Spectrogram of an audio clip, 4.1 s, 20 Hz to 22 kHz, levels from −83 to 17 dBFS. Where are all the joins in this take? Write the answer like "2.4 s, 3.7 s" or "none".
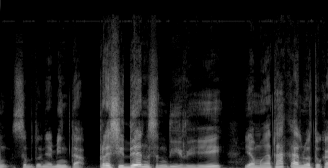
none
